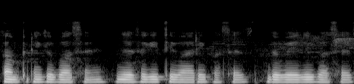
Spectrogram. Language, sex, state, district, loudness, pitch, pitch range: Hindi, male, Madhya Pradesh, Umaria, -19 LUFS, 115 Hz, 110-115 Hz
